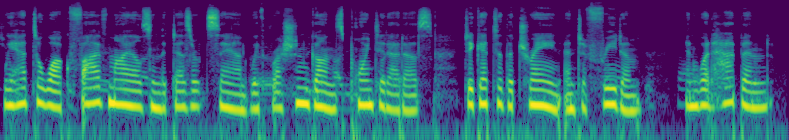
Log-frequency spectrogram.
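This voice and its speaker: Older woman giving halting testimony. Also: mid-range voice, fairly even intonation, warm tone. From Poland. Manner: halting, emotional, drops to whispers at painful moments. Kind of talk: personal testimony.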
